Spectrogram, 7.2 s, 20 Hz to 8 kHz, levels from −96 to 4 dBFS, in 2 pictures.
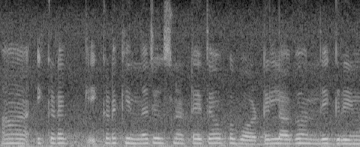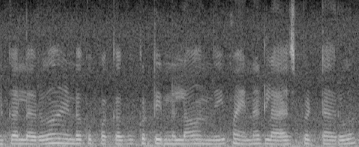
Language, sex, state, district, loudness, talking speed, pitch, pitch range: Telugu, female, Andhra Pradesh, Guntur, -23 LUFS, 175 wpm, 225 Hz, 215-240 Hz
